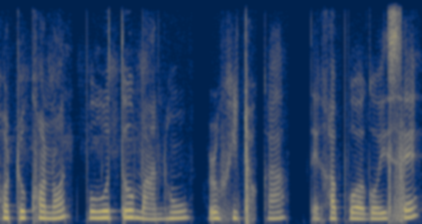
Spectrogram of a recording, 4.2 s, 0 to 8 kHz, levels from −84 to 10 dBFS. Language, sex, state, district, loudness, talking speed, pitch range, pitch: Assamese, female, Assam, Sonitpur, -18 LUFS, 125 wpm, 205-235 Hz, 220 Hz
